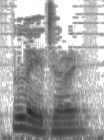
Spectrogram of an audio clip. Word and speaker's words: leggere: With leggere is on the third to the last, and audire, again, penultimate syllable.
